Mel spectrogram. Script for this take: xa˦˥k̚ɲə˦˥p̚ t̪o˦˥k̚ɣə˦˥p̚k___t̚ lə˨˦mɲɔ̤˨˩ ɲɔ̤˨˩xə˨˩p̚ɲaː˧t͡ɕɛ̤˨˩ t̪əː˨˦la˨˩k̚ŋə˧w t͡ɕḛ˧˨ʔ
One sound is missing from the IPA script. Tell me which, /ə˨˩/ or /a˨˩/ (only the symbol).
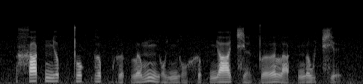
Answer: ə˨˩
